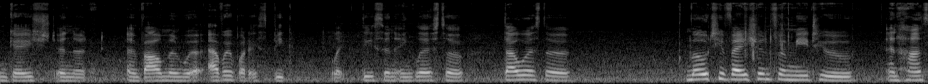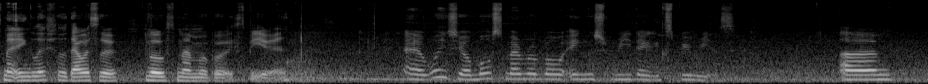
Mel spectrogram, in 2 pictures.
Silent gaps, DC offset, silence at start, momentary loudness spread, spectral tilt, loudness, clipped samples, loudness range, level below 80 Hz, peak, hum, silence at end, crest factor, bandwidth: none; under 0.1%; 0 s; 18 LU; -5.5 dB/octave; -26 LUFS; under 0.1%; 8 LU; -72 dBFS; -8 dBFS; none; 0 s; 18 dB; 19 kHz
